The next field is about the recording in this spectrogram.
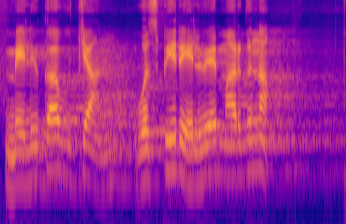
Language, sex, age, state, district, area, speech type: Goan Konkani, male, 60+, Goa, Canacona, rural, read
